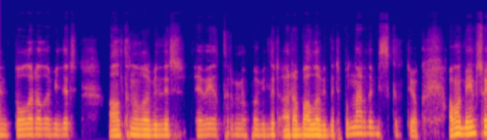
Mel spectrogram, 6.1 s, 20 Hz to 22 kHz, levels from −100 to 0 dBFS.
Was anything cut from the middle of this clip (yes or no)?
no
